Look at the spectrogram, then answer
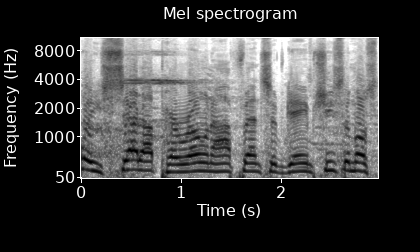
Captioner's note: whistle blows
